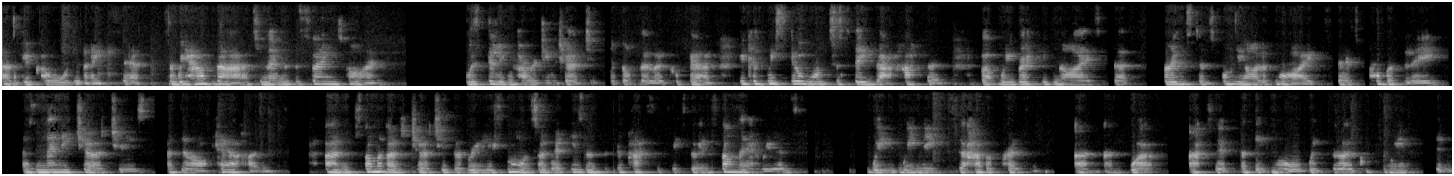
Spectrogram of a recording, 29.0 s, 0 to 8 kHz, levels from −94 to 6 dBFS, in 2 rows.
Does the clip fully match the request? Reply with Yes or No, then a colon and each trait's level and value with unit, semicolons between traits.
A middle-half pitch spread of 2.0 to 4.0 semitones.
Yes: average, 2.9 semitones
